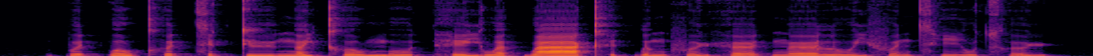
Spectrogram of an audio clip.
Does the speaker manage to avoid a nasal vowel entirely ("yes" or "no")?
yes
